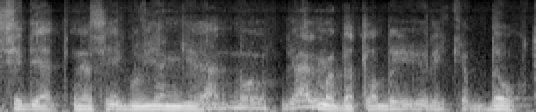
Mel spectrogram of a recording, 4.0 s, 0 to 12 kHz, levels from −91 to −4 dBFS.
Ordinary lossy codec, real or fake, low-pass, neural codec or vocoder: Opus, 16 kbps; real; 10.8 kHz; none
